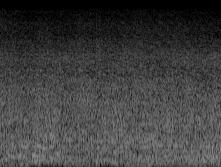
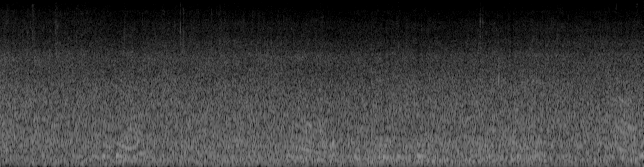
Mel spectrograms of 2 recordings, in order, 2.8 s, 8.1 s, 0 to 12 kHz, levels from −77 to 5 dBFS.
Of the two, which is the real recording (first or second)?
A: second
